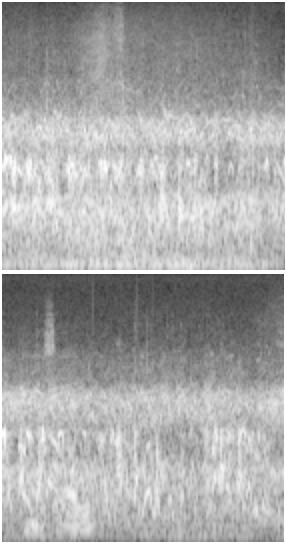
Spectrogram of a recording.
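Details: Thousands of sandgrouse gathering at a small desert waterhole in northern Namibia, a restless mass of birds: many overlapping calls blend into a thick, busy chatter, with a few sharper notes standing out, fading slightly toward the end.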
